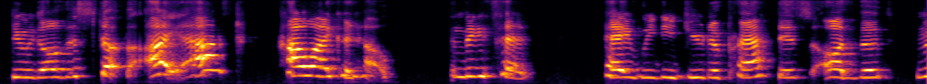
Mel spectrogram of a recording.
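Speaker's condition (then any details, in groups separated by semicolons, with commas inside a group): Cerebral palsy; speech not affected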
